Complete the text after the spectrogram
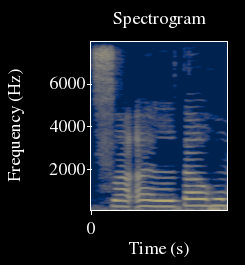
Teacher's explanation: सीन में सफीर है सख्ती सीटी के साथ होगा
